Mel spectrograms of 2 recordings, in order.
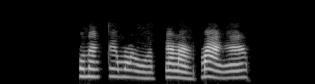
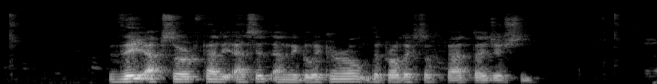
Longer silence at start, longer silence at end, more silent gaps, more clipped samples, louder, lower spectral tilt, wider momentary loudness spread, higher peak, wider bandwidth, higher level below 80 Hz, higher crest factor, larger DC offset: first, 0.8 s vs 0.1 s; second, 0.7 s vs 1.25 s; first, 1.58-1.65 s vs none; neither; first, -17 LUFS vs -21 LUFS; second, -2 dB/octave vs -6 dB/octave; second, 9 LU vs 15 LU; about the same, -2 dBFS vs -2 dBFS; second, 7.6 kHz vs 11.5 kHz; second, -78 dBFS vs -66 dBFS; about the same, 18 dB vs 22 dB; neither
